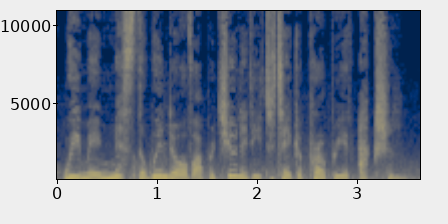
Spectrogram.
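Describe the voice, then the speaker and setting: A woman acts a dutiful female scout reporting in an anime game. Her voice is high and lively in pitch, with formal, deferential phrasing. Faint noise sits behind her. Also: fairly quick, lightly acted. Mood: formal, concerned. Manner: formal, precise.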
